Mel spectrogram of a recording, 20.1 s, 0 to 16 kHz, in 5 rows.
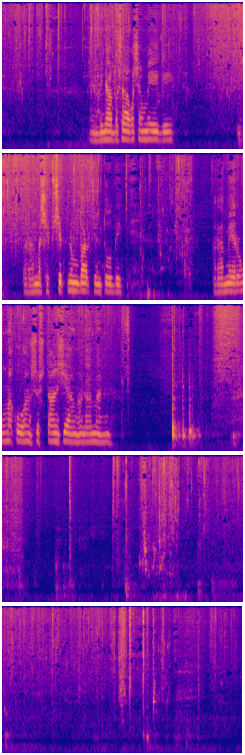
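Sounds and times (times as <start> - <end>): water pouring and splashing: 0.0 - 7.4, 13.9 - 20.0.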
